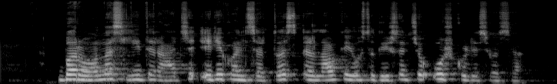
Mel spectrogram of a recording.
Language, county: Lithuanian, Marijampolė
